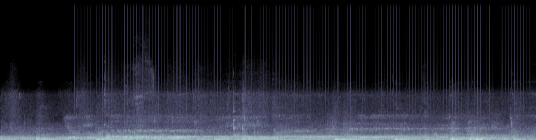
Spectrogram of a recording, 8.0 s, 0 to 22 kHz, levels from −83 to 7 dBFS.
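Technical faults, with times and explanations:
1.12 to 8.04 s, filter restarted on every block: a 21.5 Hz ticking buzz that follows the level, from each block starting from silence; this fits 2048-sample blocks.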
